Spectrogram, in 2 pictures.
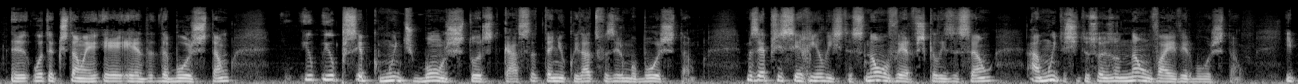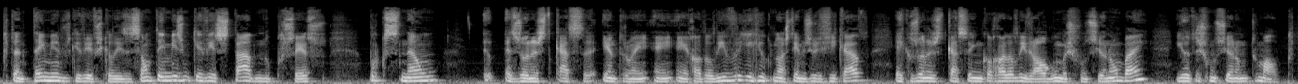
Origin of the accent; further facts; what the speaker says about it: Guinea-Bissau; now in Portugal; na minha terra, na Guiné-Bissau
